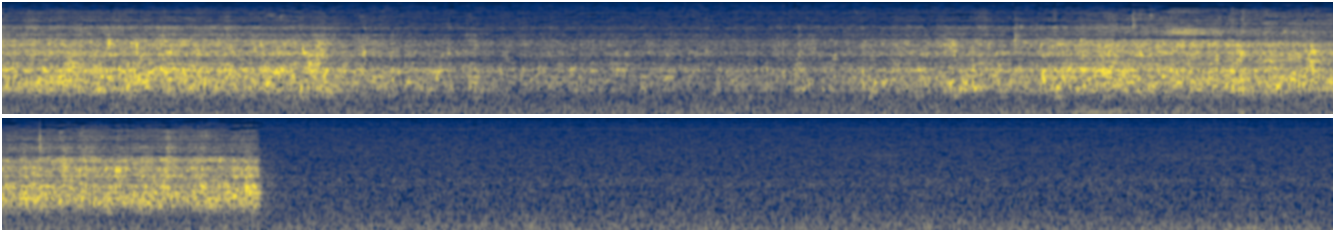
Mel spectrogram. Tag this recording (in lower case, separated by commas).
water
